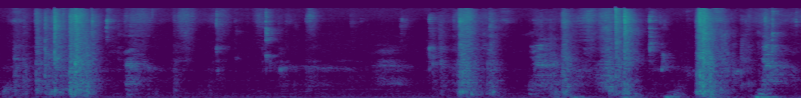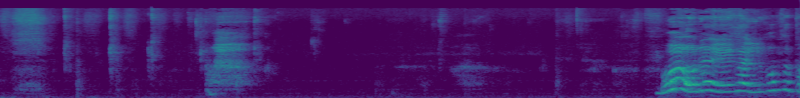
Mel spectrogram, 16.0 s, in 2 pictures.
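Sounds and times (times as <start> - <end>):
wet eating smacks and chewing: 1.8 - 3.3, 6.1 - 11.5.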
